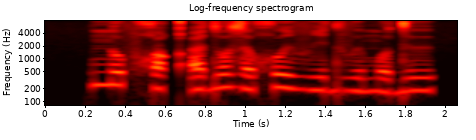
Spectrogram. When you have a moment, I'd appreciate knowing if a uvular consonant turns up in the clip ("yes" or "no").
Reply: yes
